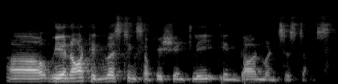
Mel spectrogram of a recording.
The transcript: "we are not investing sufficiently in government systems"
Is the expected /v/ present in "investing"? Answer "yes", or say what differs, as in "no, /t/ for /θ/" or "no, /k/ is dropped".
yes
